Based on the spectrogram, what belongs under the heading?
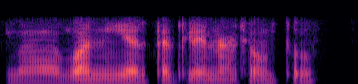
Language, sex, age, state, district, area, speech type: Hindi, male, 18-30, Uttar Pradesh, Varanasi, rural, conversation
